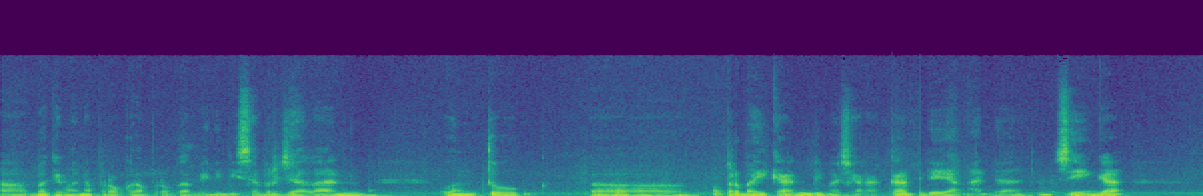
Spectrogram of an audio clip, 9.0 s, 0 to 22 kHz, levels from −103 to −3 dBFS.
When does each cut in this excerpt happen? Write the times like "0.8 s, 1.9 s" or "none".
6.9 s

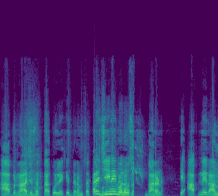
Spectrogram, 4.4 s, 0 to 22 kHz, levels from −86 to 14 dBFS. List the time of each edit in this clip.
none

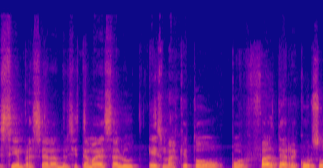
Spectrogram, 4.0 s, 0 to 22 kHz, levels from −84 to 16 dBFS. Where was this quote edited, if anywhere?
none

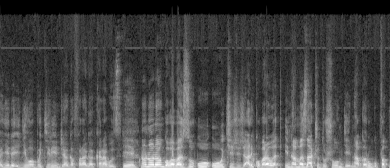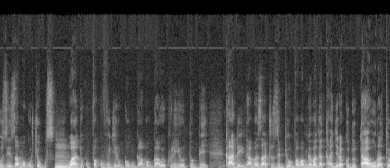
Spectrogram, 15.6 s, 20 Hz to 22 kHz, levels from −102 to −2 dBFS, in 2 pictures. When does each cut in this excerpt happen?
none

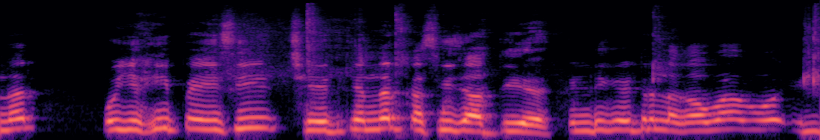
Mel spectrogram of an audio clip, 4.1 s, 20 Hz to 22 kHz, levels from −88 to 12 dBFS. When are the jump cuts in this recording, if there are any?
2.9 s

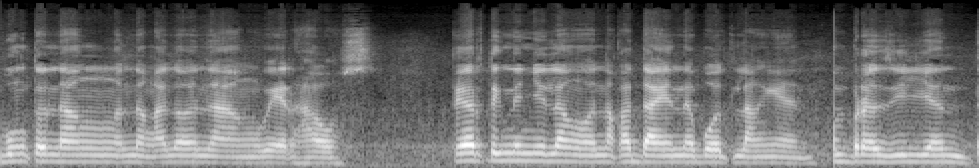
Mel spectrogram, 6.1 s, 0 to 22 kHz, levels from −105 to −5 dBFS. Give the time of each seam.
5.2 s

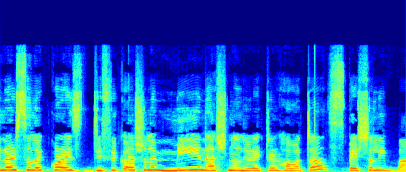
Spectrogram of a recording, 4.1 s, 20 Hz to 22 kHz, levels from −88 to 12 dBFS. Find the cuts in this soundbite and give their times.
1.3 s

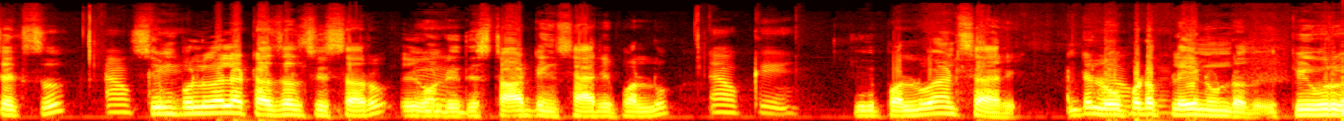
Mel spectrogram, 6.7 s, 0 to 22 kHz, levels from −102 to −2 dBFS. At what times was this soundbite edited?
none

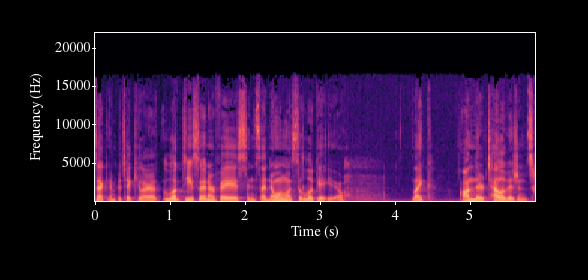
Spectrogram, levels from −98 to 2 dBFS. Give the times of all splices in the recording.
0.9 s, 2.1 s

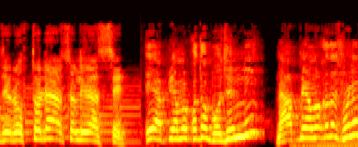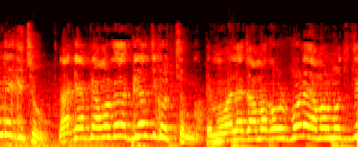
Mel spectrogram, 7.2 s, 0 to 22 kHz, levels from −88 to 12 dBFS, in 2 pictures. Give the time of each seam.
1.3 s

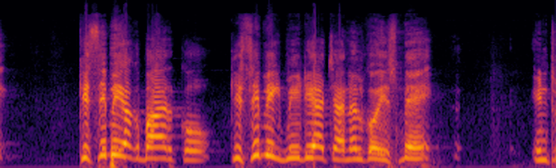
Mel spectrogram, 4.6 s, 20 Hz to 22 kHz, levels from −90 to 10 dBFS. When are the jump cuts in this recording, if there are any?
1.8 s

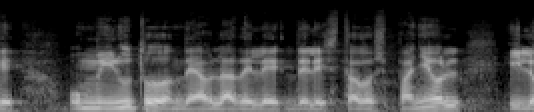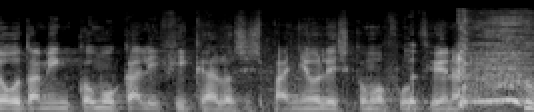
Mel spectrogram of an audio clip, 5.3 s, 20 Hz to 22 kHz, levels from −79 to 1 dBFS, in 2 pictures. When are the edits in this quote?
3.2 s

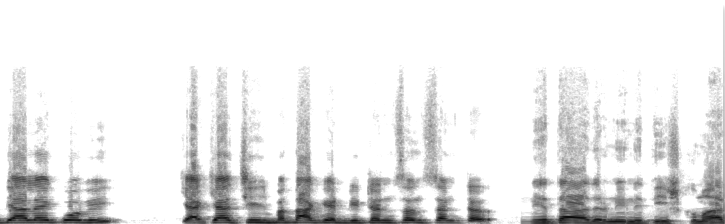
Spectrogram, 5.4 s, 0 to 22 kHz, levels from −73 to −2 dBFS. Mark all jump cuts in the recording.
4.0 s

